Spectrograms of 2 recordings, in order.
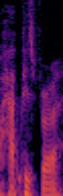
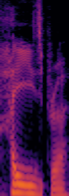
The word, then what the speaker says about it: Happisburgh: Happisburgh. Yeah, but it's pronounced Haysborough.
